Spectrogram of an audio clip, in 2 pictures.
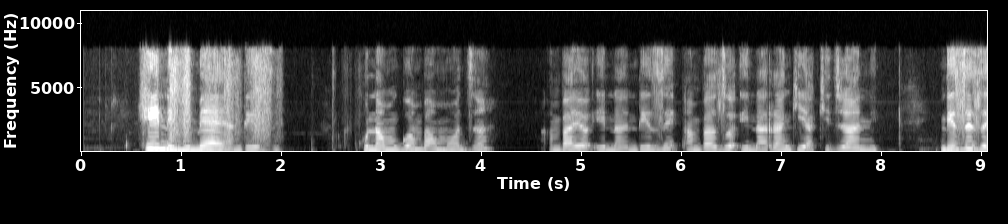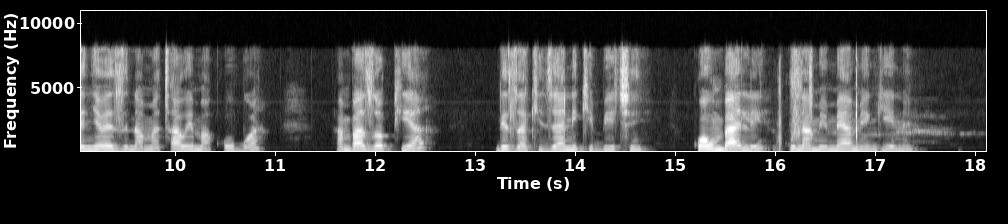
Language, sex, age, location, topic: Swahili, female, 50+, Nairobi, health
